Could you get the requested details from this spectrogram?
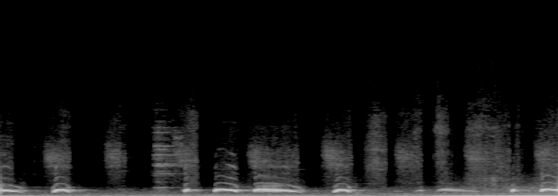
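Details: Young dove learning to call: short arched cooing notes, each slightly rising then falling, uttered in small bursts of one to three with pauses between, over a steady low hum.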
